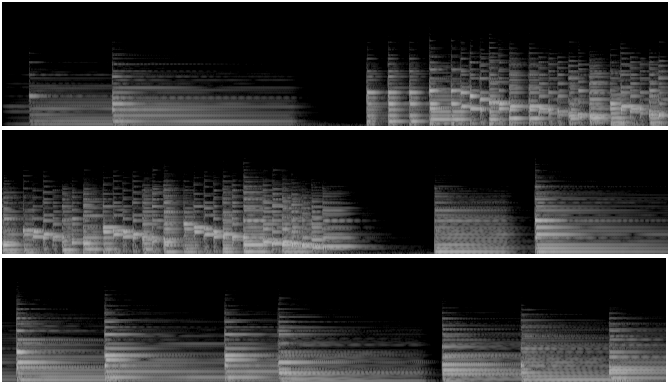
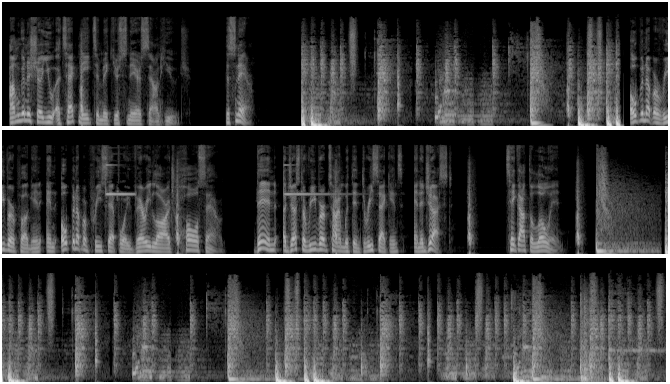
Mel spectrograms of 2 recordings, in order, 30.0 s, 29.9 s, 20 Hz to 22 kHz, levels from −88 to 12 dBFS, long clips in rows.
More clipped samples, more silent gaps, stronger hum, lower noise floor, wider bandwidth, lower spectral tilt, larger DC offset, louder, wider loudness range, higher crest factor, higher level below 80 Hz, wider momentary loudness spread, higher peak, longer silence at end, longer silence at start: neither; second, none vs 2.87-3.36 s, 4.05-4.49 s; neither; first, -75 dBFS vs -61 dBFS; second, 5.8 kHz vs 13.5 kHz; first, -10 dB/octave vs -6 dB/octave; neither; second, -27 LUFS vs -21 LUFS; about the same, 12 LU vs 10 LU; about the same, 20 dB vs 18 dB; second, -48 dBFS vs -22 dBFS; about the same, 20 LU vs 20 LU; second, -8 dBFS vs 0 dBFS; about the same, 0 s vs 0.05 s; first, 0.4 s vs 0.1 s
